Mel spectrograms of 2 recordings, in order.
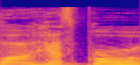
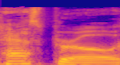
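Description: First: The name is said with a Bavarian pronunciation. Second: The name is said with an English pronunciation. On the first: "also jetzt bin ich wieder bayerisch" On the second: "Du sagst immer so schön Englisch Hasbro"

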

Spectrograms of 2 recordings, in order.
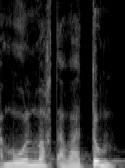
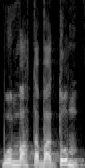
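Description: First: It is said at a normal pace. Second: It is said very fast.

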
